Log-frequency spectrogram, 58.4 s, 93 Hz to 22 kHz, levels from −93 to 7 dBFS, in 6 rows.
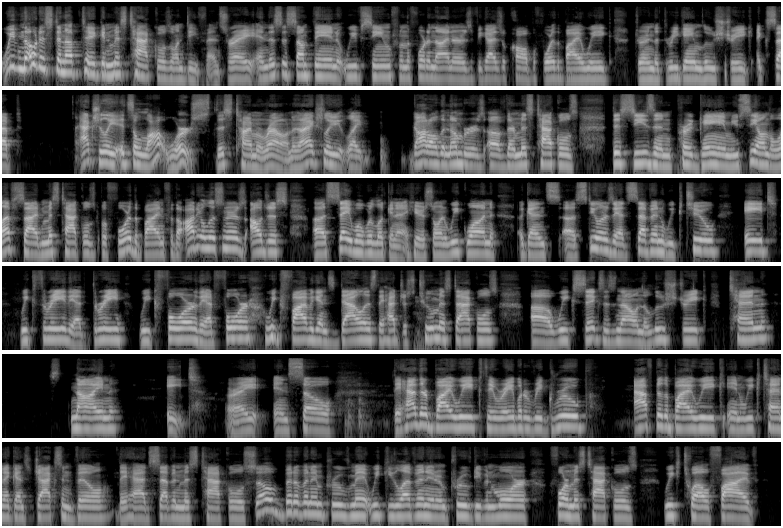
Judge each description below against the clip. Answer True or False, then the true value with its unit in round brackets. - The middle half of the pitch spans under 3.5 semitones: True (3.0 semitones)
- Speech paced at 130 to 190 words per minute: True (180 wpm)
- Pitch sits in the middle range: True (175 Hz)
